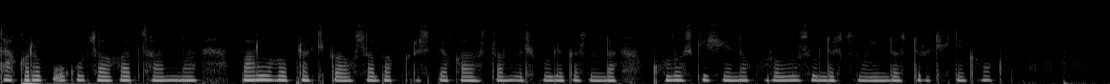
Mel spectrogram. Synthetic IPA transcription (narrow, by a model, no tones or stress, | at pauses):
t̪ʰɑqəɾəpwo̰quwsɑʁɑt̪sɑnənɑb̥ɑɾlˠəʁəpʰrakt̪i̥jkɑlˠəqsɑbɑq̚kʲʰɪɾɪspeqʰɑzɑχst̪ɑnɾespublijkɑsənd̪ɑqʰʊlˠəskʲʰe̞ʃe̞nɪqʰʊɾəlˠəswɵnd̪ɪɾɪst̪ɪnɪŋʊjəmd̪ɑst̪ʊɾut̪ʰe̞χnijkʰɑlˠəq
